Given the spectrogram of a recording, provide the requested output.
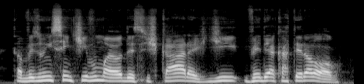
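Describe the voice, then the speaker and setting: On a very clean recording with a silent background, a man speaks at a moderate pace in a northeastern Brazilian accent. His tone is dark and mellow, with ordinary pitch variation. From Brazil, Northeast. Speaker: company CEO and podcast host. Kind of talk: business interview.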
